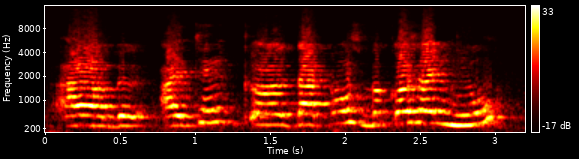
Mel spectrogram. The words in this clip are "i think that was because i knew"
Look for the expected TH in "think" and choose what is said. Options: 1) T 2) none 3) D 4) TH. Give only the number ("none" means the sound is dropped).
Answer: 1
